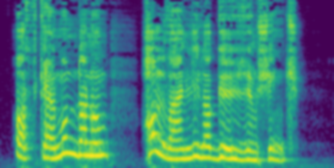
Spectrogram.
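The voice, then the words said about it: Fool's voice in falsetto. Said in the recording (Hungarian): “mondta a bolond fejhangon”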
